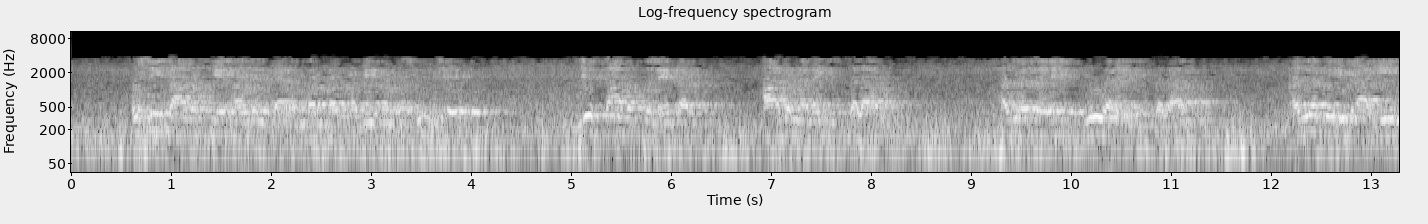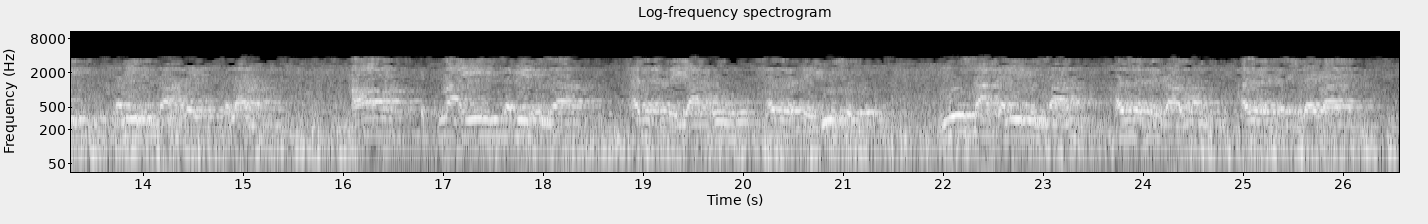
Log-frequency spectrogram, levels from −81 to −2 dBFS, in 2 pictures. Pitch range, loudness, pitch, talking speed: 90-145 Hz, -15 LUFS, 130 Hz, 90 wpm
